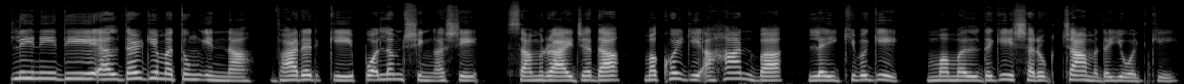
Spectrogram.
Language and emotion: Manipuri, neutral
